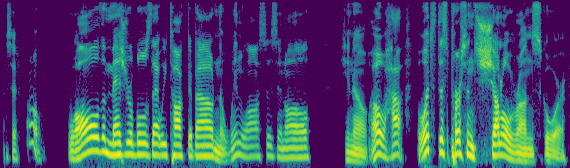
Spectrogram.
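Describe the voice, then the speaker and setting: A man's voice: on the high side, normal speed, dry recording, clean studio sound. A man hosting a sports talk show, telling stories in a conversational, comedic and emphatic monologue. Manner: emphatic, animated, acts out quoted exchanges.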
